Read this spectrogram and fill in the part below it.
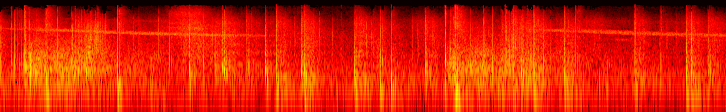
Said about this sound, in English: I've also created a fireworks button. Put your hands on your ears because this is bloody loud.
